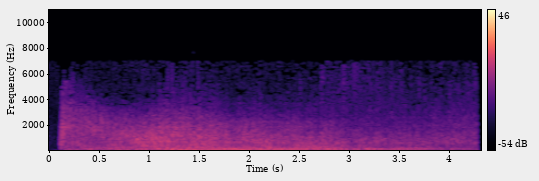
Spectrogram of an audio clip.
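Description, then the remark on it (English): A thunderstorm breaks in abruptly over a parade: a loud, sustained roar of thunder and heavy rain that holds steady for about four seconds, with no voices. “Oh, Lord, sir, we're going to be drenched. Yes, we are indeed.”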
